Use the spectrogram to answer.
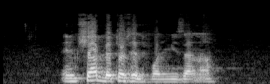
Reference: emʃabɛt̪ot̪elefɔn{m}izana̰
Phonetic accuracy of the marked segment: correct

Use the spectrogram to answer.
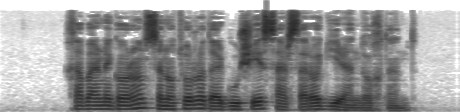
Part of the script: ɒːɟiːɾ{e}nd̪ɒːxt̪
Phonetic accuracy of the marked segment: incorrect: æ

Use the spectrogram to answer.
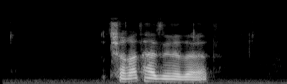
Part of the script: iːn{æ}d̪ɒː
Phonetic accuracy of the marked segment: incorrect: e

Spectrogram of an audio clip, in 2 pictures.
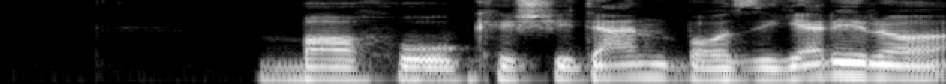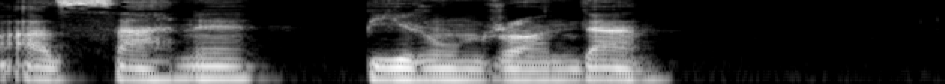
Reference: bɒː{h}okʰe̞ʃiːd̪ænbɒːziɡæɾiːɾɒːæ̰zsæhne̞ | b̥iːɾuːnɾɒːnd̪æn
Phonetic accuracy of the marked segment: correct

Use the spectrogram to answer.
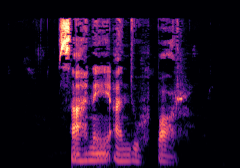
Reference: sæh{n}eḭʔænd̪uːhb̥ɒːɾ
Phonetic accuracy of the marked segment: correct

